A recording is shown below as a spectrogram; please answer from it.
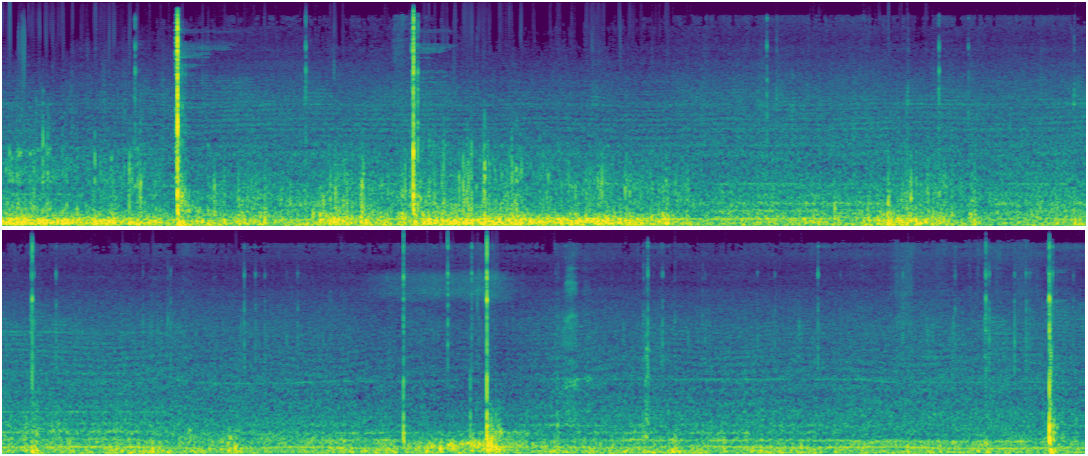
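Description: Wind buffeting the microphone on a parasail rig in flight: a steady low rumble that eases after about eight seconds, with a few sharp clicks scattered through it.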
